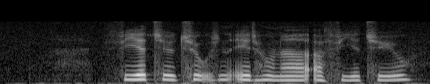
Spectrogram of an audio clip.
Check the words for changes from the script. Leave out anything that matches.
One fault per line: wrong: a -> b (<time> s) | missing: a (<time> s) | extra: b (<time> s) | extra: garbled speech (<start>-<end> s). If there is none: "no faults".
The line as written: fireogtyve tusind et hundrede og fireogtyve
no faults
